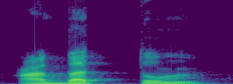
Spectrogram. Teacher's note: zatnya huruf dal dan juga sifatnya ini semuanya terlebur masuk kepada tak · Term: idgham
